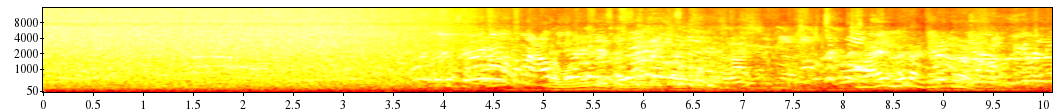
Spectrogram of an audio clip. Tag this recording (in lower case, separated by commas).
speech, outside, rural or natural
